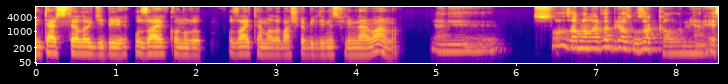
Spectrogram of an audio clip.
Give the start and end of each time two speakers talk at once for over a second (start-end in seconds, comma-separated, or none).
none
